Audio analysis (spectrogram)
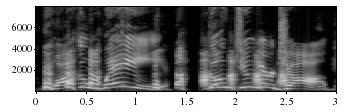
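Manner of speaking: very slow, emphatic self-talk; self-scolding. Retold or imitated. Host scolds himself to walk away, very slowly. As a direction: spell it out to yourself slowly. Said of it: "I was like".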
